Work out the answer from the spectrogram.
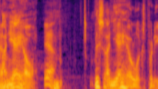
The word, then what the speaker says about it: añejo: How's it pronounced? Añejo. Añejo.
